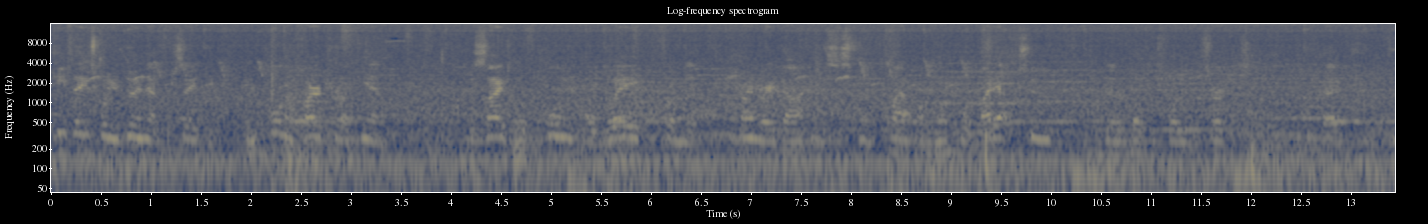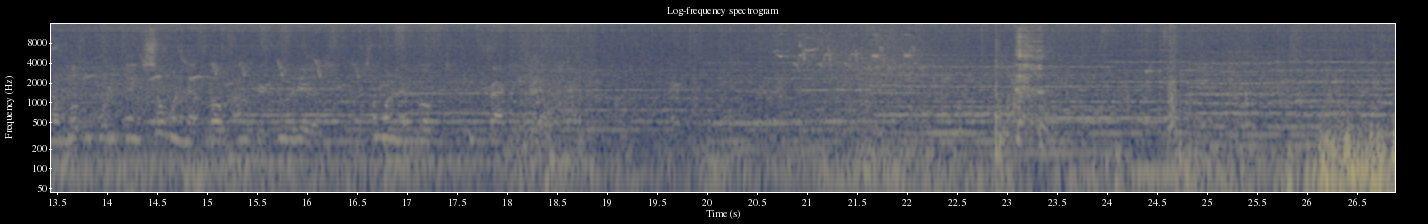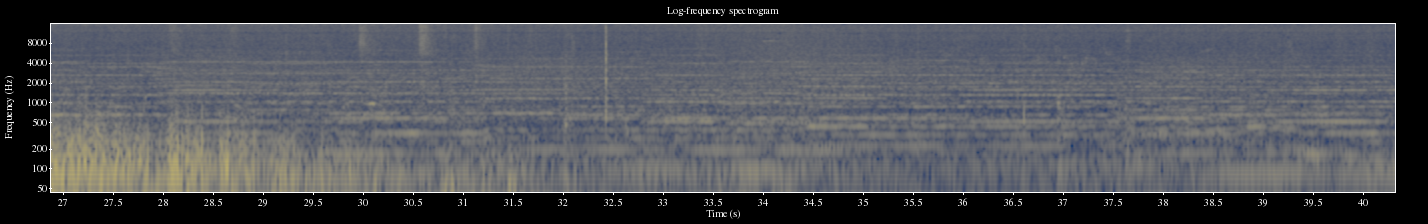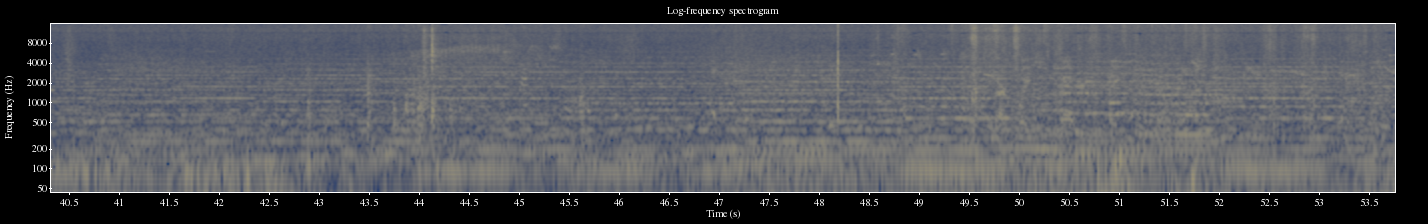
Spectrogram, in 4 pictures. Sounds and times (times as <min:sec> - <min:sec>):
Speech: 0:00.0 - 0:03.4, 0:04.2 - 0:12.1, 0:12.7 - 0:18.9, 0:48.6 - 0:52.2
Music: 0:00.0 - 0:53.7.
